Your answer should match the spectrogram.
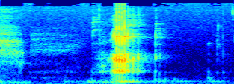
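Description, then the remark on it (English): A single loud burp erupts abruptly, a short guttural belch with a rough rasp that cuts off quickly, followed by faint breathy noise. “That was the loudest. Is what they call a belch.”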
